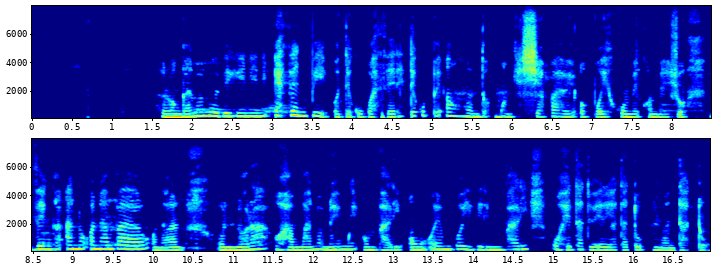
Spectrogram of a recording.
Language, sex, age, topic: Oshiwambo, female, 25-35, finance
